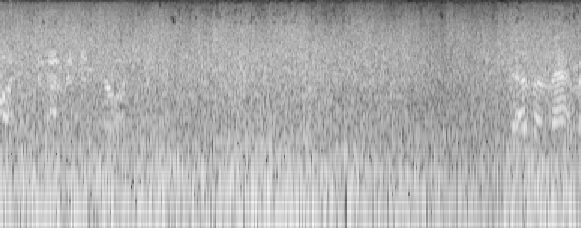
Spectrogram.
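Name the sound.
spacecraft being destroyed, explosion in video game X-Wing Alliance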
